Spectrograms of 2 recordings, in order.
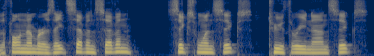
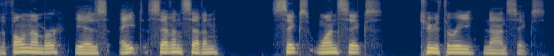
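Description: First: The number is read at a fast pace. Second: The number is read at a slow pace.

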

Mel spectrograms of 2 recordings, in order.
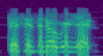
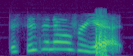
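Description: First: It is said in a menacing, threatening tone. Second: It is said in a calm, reassuring tone.

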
